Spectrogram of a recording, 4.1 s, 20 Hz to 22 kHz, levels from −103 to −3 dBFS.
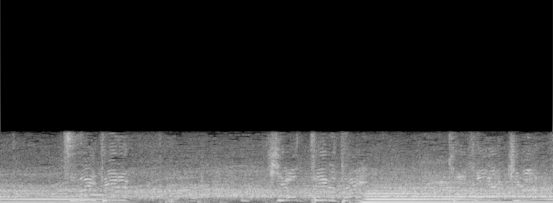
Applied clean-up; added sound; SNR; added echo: none; Wind instrument, woodwind instrument; 0 dB; none.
